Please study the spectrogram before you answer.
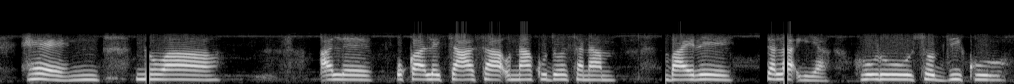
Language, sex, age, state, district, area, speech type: Santali, female, 18-30, West Bengal, Purba Bardhaman, rural, conversation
